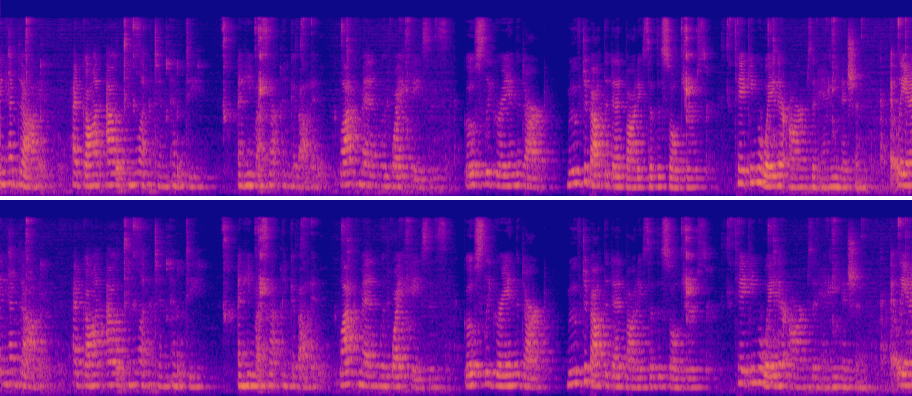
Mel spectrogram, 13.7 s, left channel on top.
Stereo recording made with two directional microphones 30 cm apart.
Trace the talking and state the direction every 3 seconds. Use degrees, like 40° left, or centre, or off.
20° left, 30° right, 20° right, 30° left, 40° left.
